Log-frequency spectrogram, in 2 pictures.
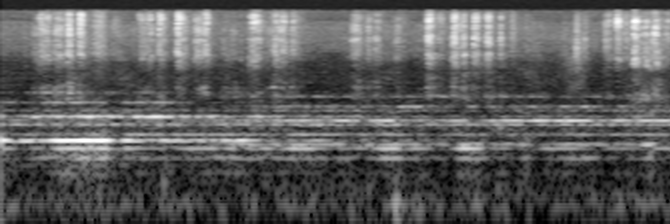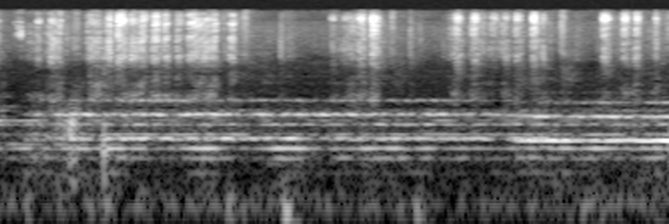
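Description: Pen writing on paper: faint, quick scratching strokes that come in clusters, over a soft, steady drone of ambient music.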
